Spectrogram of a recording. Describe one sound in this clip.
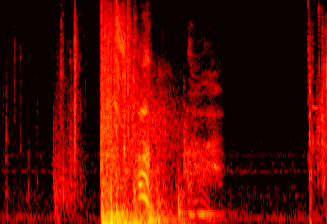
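A pistol fires a loud shot.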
